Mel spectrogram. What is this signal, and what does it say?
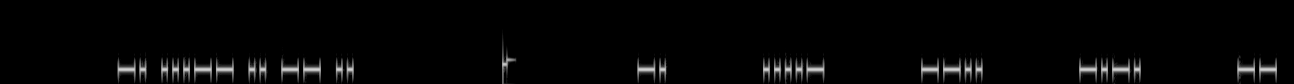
Morse code, heard as a keyed tone, about 22 wpm, spaced as for 11 wpm, 700 Hz. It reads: N3IMI N4ZCM
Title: USA Call Signs - 5 Characters - 6x Character Spacing - 22wpm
